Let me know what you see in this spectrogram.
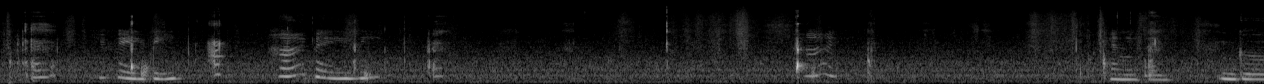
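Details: Hiccups in a smiling baby girl: she coos and babbles, broken by brief sharp catches at intervals.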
